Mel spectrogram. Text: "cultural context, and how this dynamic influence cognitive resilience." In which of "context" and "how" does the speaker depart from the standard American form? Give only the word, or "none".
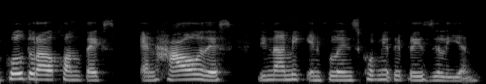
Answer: none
